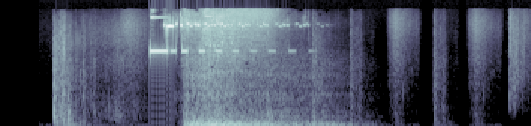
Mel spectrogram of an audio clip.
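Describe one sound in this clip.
A rifle shot booms and rumbles away.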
